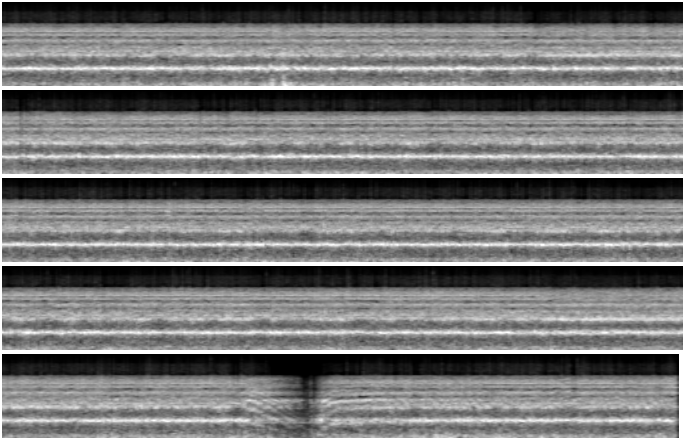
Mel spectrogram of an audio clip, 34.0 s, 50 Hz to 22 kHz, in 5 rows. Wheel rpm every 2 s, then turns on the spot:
230, 230, 240, 230, 230, 230, 230, 230, 240, 230, 230, 230, 230, 230, 230, 130, 230.
none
